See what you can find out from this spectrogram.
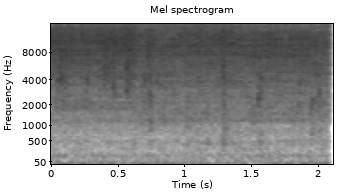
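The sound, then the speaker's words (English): Running tap water pours while hands are washed with soap, a faint, steady hiss and splash that holds evenly for about two seconds. “Come on, handsome dancers. Let's wash our hands and brush our teeth today. Good idea. Let's wash with soap.”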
